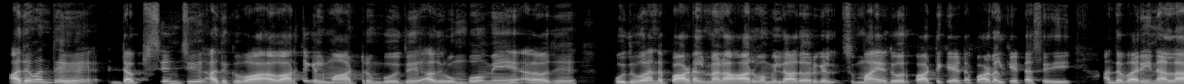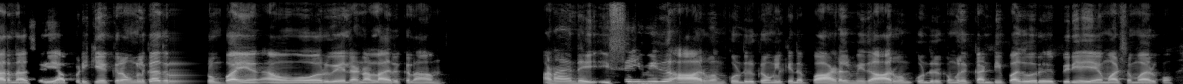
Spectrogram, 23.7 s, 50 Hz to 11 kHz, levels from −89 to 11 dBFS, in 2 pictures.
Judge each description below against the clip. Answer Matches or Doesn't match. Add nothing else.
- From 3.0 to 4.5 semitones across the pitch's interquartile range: Matches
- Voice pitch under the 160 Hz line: Matches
